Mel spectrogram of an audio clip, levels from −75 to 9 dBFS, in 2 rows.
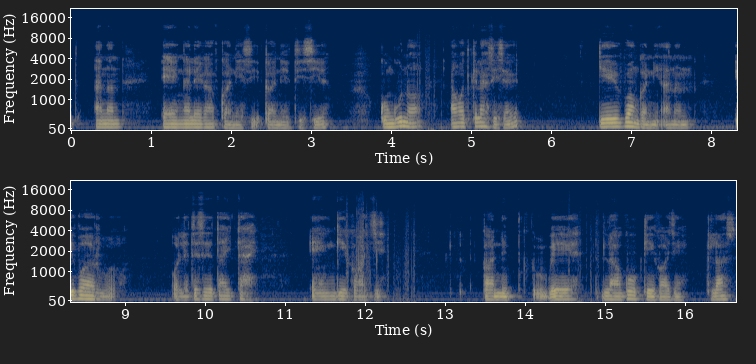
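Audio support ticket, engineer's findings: Worn or dirty contact making and breaking, a loose connector crackle chopping the signal: irregular scratchy bursts at 4.32–4.63 s (before "angot kilasisiek"), 11.76–12.62 s and 14.54–14.92 s.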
